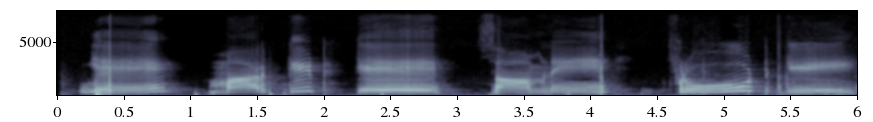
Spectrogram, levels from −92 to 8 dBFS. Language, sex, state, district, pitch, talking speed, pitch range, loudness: Hindi, male, Punjab, Fazilka, 255 Hz, 60 wpm, 245-295 Hz, -13 LUFS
